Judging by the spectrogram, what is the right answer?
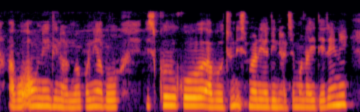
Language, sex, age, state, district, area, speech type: Nepali, female, 18-30, West Bengal, Kalimpong, rural, spontaneous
